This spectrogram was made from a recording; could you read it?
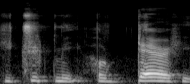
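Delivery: voice full of anger, acted out, outburst. Retelling a story, voicing Madara after a betrayal: Madara acting angry. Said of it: "Madara got angry and he was like".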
